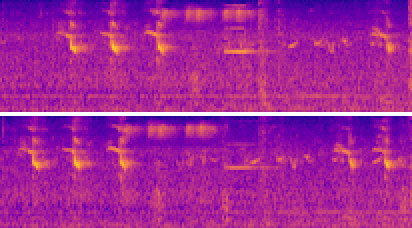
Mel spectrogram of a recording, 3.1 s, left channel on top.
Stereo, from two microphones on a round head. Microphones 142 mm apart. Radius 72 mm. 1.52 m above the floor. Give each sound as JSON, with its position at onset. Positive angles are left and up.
{"t": 1.7, "sound": "a microwave", "side_deg": 60, "distance_m": 7.0}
